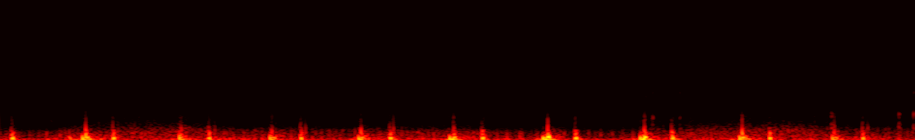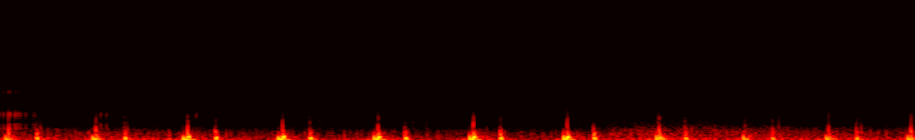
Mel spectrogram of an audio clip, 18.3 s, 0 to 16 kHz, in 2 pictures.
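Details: Heartbeat heard through a stethoscope on the chest for an ASMR recording: steady low thumping at about 64 beats a minute with a soft background hum; stomach gurgles occur during the recording; normal heart sounds.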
